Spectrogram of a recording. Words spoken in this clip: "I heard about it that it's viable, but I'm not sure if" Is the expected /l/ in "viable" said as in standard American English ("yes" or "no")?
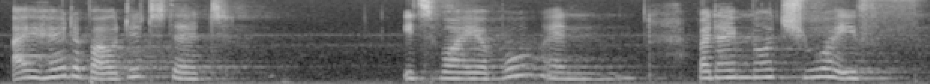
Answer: no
